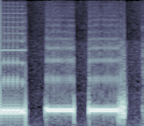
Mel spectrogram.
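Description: A loud telephone ring tone sounds on a call being placed again, three steady buzzing pulses separated by short silences, with nothing else heard.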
